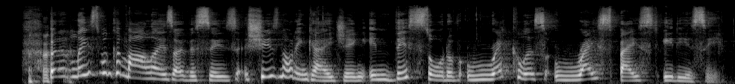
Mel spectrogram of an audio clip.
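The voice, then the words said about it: Australian accent. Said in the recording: “Australian accent? ... it sounded like rice, race, rice”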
